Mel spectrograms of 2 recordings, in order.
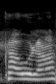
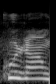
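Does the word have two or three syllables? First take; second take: three; two. First: The word is said in three syllables. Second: The word is said in two syllables. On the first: "ou kaolin" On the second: "Je sais pas si ça se dit colin"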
